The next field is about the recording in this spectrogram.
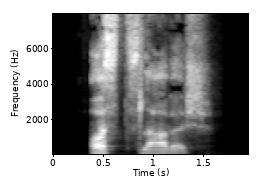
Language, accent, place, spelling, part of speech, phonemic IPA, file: German, Germany, Berlin, ostslawisch, adjective, /ˈɔstslaːvɪʃ/, De-ostslawisch.ogg
- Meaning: East Slavic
